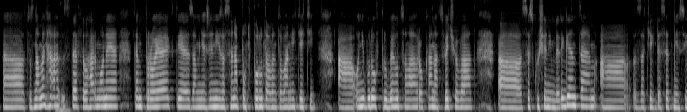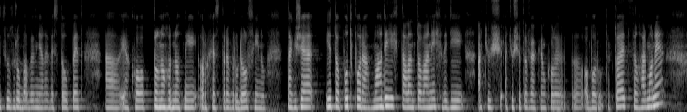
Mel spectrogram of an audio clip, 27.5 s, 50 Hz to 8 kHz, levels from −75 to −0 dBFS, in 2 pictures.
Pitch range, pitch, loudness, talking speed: 185-210 Hz, 200 Hz, -25 LUFS, 130 wpm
